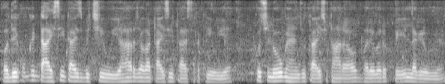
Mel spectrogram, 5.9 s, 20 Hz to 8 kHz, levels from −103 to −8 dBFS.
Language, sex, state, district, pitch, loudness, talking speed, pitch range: Hindi, male, Madhya Pradesh, Katni, 125 Hz, -20 LUFS, 320 wpm, 120-135 Hz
